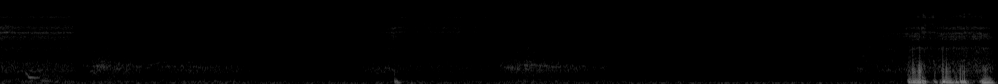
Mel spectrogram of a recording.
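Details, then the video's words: Pet pug asleep indoors, snoring and breathing heavily. Rasping, wheezy snores come every three to four seconds with quiet pauses between them. A louder snorting burst closes the sequence. "Snoring Pug"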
